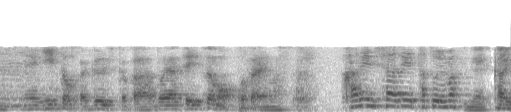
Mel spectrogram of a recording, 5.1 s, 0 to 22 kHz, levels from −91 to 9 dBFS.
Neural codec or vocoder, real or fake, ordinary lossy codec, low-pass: none; real; AAC, 16 kbps; 7.2 kHz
